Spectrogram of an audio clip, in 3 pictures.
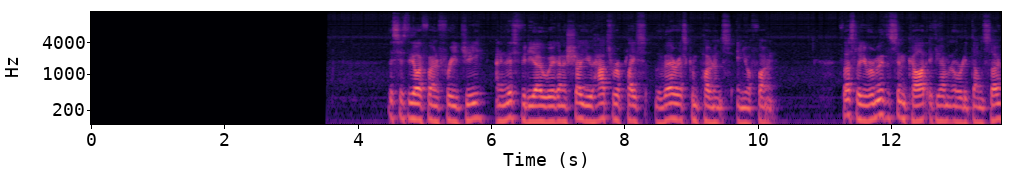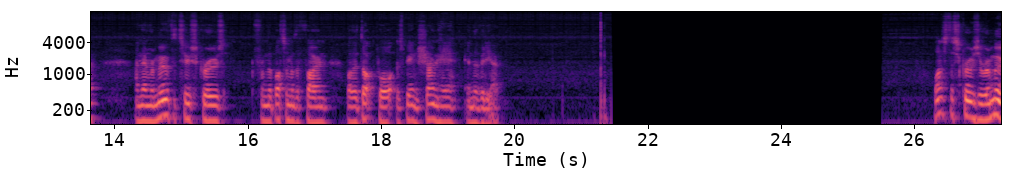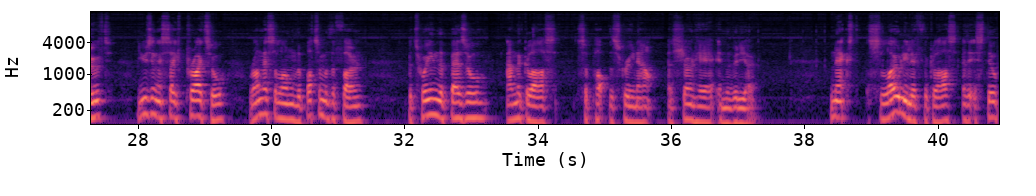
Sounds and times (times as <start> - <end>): Speech: 4.5 - 10.4, 11.2 - 20.0, 26.3 - 31.5, 32.1 - 37.4, 38.4 - 40.9.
